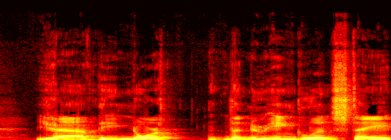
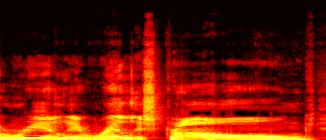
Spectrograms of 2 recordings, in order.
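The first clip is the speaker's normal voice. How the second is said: strong Alabama accent; slower than usual. Shown as a demonstration. Showing a listener the strongest Southern accent, slow Alabama drawl. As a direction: stretch every vowel in a thick Alabama drawl. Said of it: "goes something like this, of talking very slow".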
